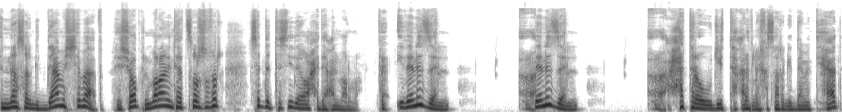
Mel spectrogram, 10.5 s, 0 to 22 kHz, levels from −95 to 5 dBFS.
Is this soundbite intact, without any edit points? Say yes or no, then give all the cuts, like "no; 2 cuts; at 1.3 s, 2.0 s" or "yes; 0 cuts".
no; 5 cuts; at 1.3 s, 1.7 s, 4.6 s, 6.7 s, 9.4 s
